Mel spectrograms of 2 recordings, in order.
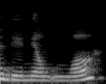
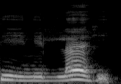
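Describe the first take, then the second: First: The lam of Allah is heavy and thick. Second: The lam of Allah is light and thin. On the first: The speaker calls it wrong. "tidak baca" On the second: The speaker calls it right. "lafaz jalalahnya kita baca tipis"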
